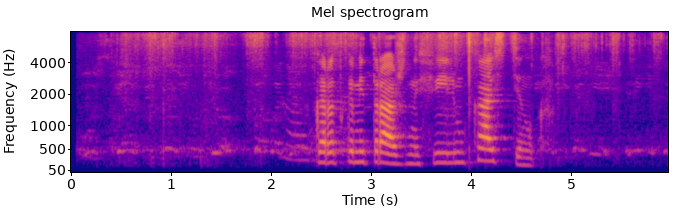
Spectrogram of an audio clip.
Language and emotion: Russian, neutral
